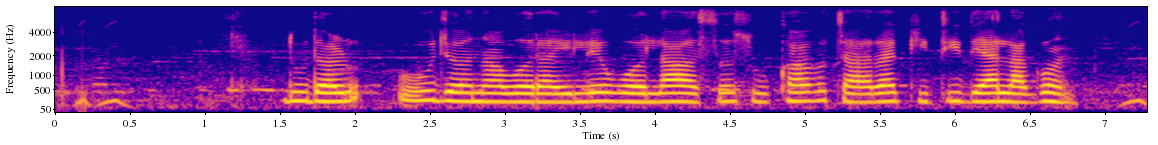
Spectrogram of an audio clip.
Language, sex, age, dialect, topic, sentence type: Marathi, female, 18-24, Varhadi, agriculture, question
